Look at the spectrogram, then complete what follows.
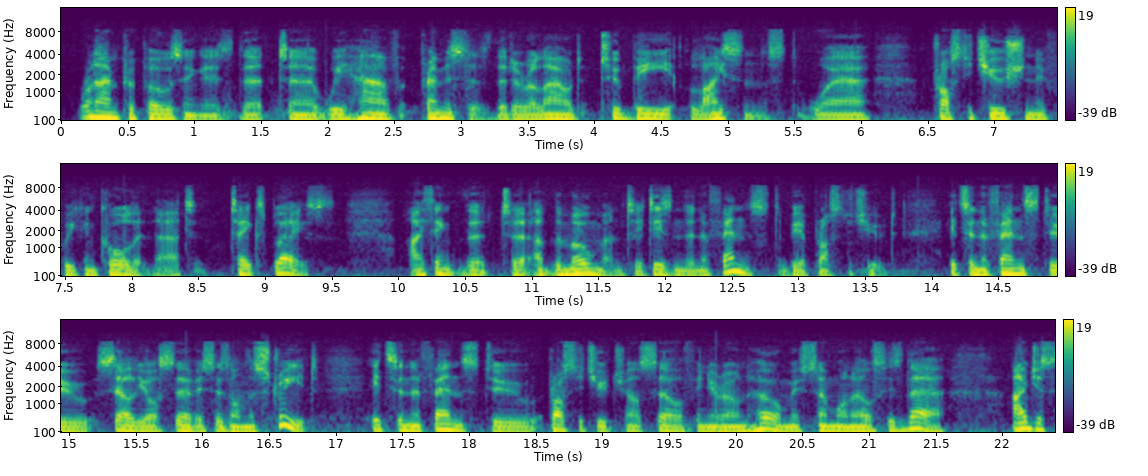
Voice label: British Northern, dialect

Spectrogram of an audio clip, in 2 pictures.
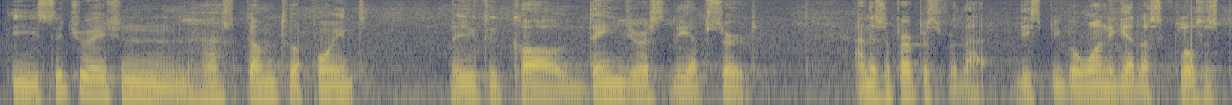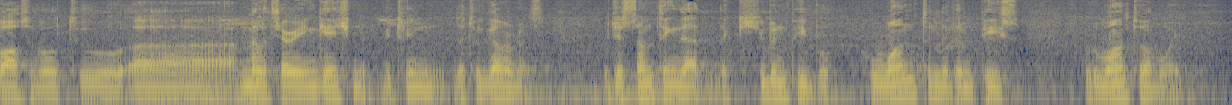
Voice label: Hispanic Cuban, Non-Native Speakers, dialect

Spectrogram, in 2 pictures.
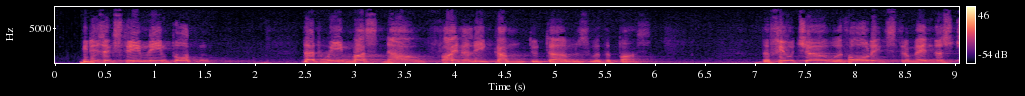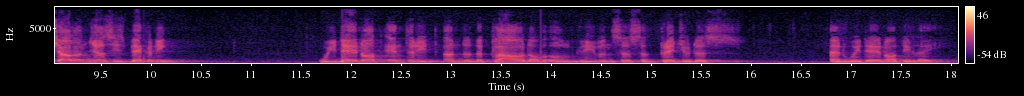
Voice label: South African, dialect; F.W. DeKlerck

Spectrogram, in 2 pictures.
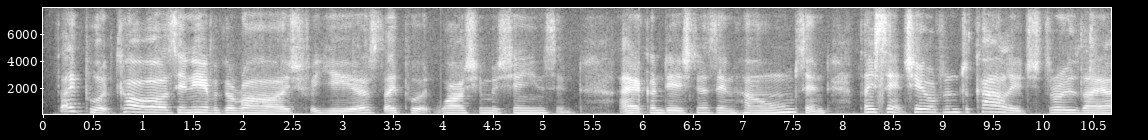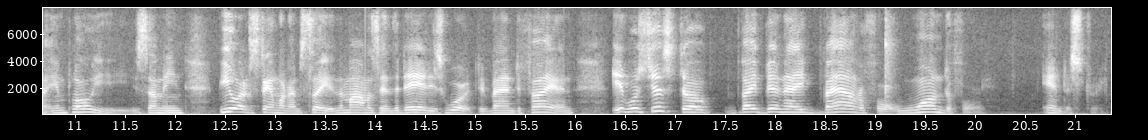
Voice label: Alabama female, dialect

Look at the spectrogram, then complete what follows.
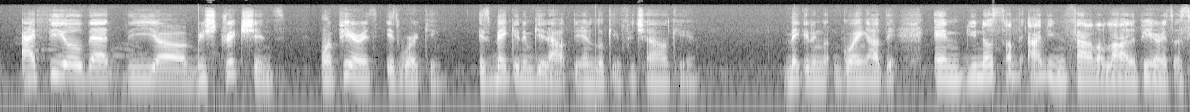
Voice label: AAE Brooklyn, African American

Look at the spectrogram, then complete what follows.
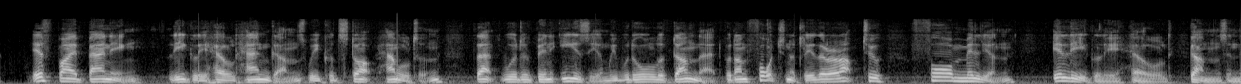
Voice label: British RP, dialect

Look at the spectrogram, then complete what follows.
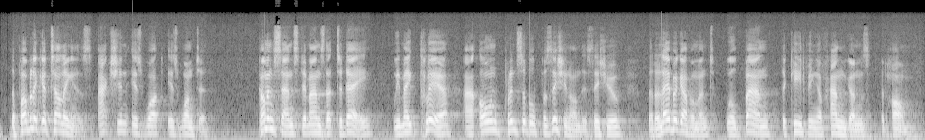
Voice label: British maybe Northern, dialect

